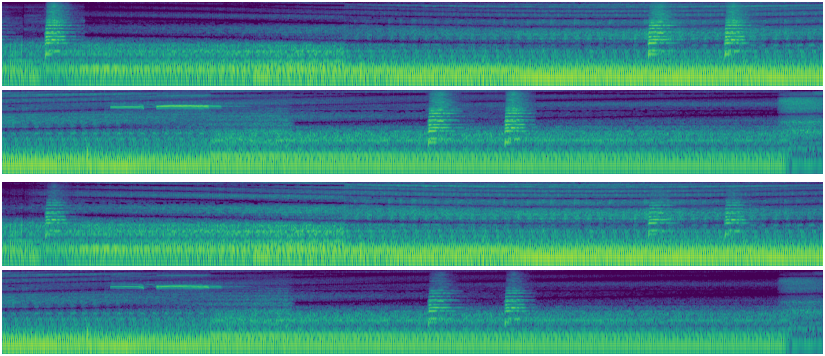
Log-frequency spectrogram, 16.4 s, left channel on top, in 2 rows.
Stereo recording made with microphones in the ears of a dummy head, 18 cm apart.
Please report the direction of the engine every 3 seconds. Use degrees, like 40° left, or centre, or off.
70° right, 40° right, 10° left, 40° left, 50° left, 60° left.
